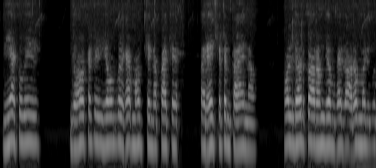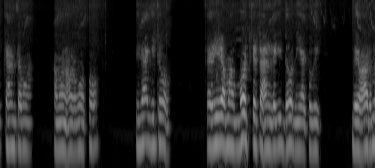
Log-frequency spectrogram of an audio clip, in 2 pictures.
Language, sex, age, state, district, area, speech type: Santali, male, 60+, Jharkhand, Bokaro, rural, spontaneous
